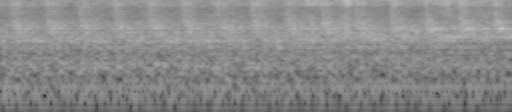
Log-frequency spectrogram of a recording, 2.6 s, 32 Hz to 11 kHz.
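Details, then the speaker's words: 2015 GMC Sierra 5.3 V8, cold, codes P0300, P0304, P0172, P0324, rough stumbling idle: quick light ticking with engine speed; bent #4 exhaust pushrod off its rocker arm but still pushing it slightly. "got a significant ticking noise in the engine check engine light is on the customers complain about running rough stumbling"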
